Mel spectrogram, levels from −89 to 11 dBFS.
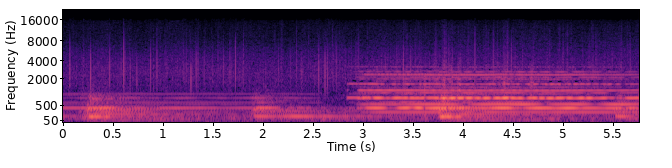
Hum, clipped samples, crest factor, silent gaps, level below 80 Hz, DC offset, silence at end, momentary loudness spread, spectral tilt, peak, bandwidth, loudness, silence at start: none; under 0.1%; 16 dB; none; -50 dBFS; under 0.1%; 0 s; 16 LU; -6.5 dB/octave; -8 dBFS; 15.5 kHz; -24 LUFS; 0 s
